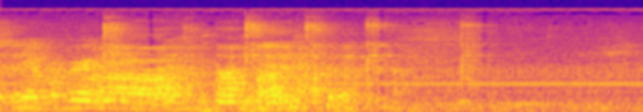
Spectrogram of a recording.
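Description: People laugh and talk together close by.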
